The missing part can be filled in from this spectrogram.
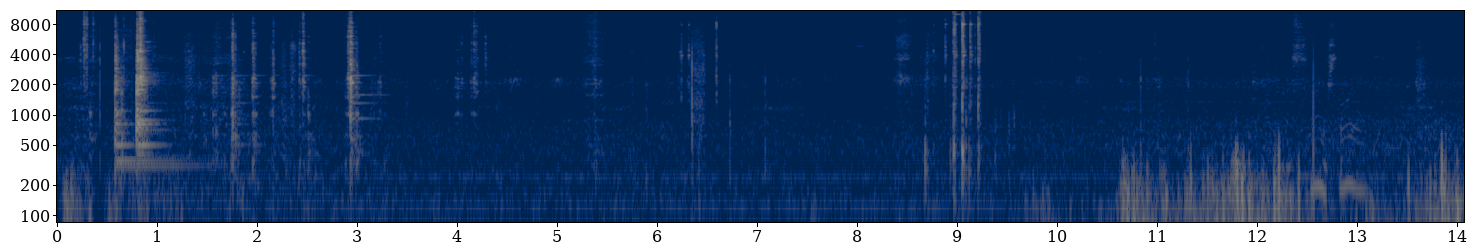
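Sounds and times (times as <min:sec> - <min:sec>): tools clinking against metal: 0:00.3 - 0:03.3, 0:08.7 - 0:09.3
ringing metal clink: 0:00.6 - 0:01.4.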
